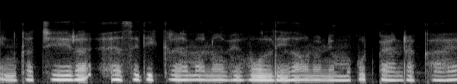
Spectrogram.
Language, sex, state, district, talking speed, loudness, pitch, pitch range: Hindi, female, Uttar Pradesh, Hamirpur, 195 wpm, -16 LUFS, 205 Hz, 190-215 Hz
